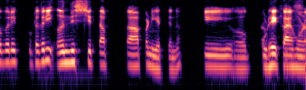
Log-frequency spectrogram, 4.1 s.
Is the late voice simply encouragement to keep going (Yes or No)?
Yes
